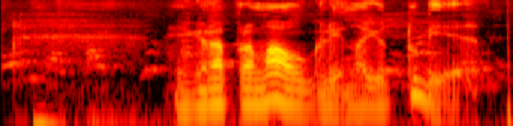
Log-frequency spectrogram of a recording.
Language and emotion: Russian, positive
